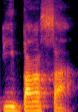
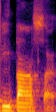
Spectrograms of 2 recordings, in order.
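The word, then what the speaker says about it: Dybantsa: It's the SA. The T is before the SA. Debonsa, AJ Debansa.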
